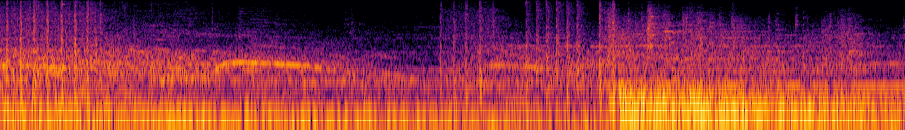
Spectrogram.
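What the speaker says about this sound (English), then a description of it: "Alright, keep shooting." Rapid gunfire rattles in bursts during a colony gate defense in the video game Surviving the Aftermath, with repeated shots over a steady background of game sound.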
